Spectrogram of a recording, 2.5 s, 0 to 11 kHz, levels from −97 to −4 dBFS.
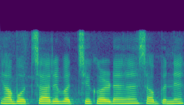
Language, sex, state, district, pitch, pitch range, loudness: Hindi, female, Bihar, Purnia, 210 Hz, 205-215 Hz, -16 LUFS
